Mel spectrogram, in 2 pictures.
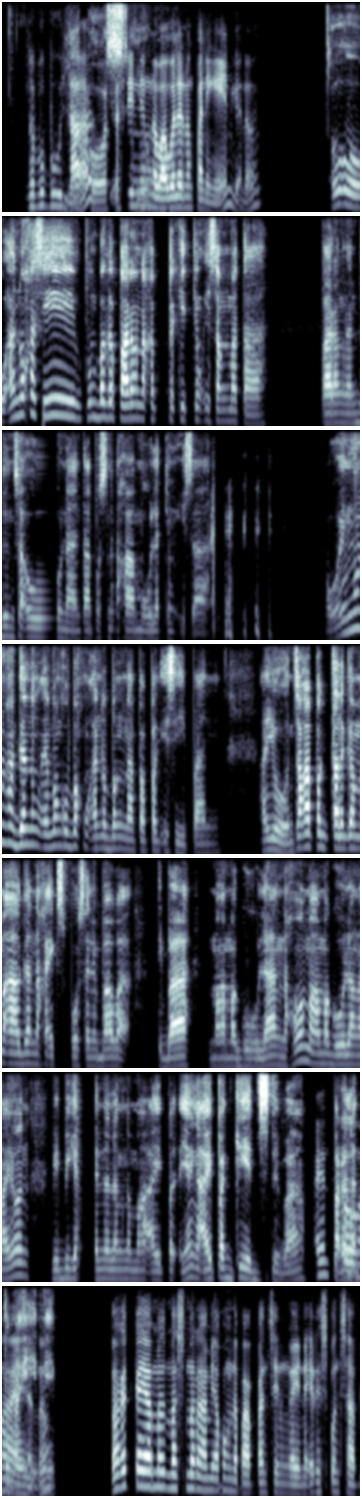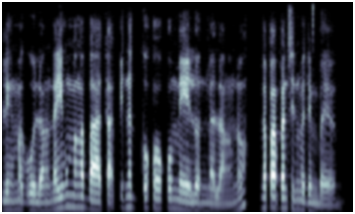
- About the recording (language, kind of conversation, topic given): Filipino, unstructured, Paano nakakaapekto ang teknolohiya sa ating kalusugan?
- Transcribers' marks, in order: tongue click; static; tapping; distorted speech; laugh; other background noise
